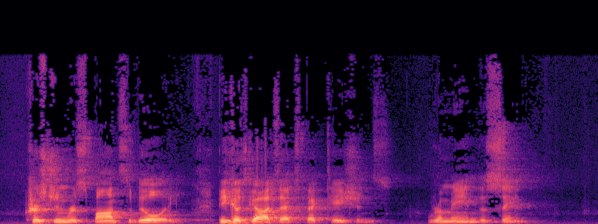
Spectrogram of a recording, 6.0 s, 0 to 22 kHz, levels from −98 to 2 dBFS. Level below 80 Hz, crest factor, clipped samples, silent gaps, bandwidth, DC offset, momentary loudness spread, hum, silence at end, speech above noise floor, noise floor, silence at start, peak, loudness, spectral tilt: -72 dBFS; 18 dB; under 0.1%; none; 17 kHz; under 0.1%; 13 LU; none; 0.7 s; 42 dB; -60 dBFS; 0.25 s; 0 dBFS; -18 LUFS; -5 dB/octave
